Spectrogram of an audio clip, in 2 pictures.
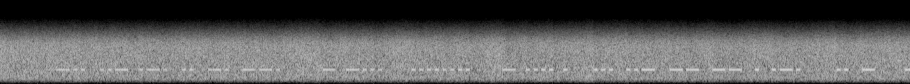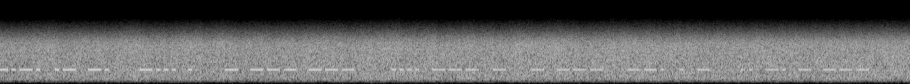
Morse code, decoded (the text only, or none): DURING TB <HH> THE SUMMER IT CAN BE TOO HOT TO GET INTO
